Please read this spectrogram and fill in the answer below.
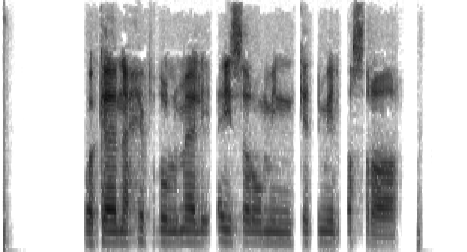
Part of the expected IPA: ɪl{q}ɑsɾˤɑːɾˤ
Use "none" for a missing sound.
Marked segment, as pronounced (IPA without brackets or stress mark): ʔ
